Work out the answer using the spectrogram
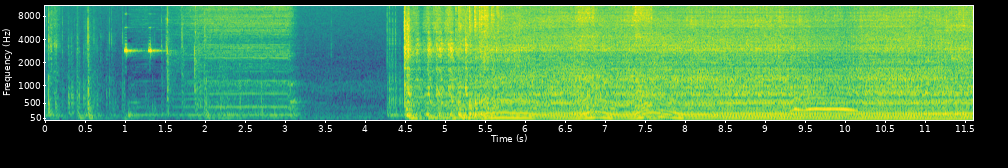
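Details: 2002 Sea-Doo RXDI after engine reinstall, loose ground wire suspected: after clicks and a pause it fires at once and settles into an even, steady idle with no misses; starts and runs normally.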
